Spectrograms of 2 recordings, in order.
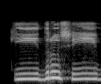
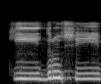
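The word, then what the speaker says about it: कीदृशी: Vina Vedam, Vina Gitam, Vina Ramayanim Katham, Vina Kavim Kalidasam, Kidrushi Bharatiyata. Kidrushi Bharatiyata. Here ki is long. So pronounce it long.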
